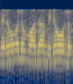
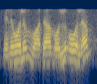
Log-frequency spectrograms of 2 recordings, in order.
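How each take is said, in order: First: The last part is run together as minolam. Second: The last part is split into mol olam. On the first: The speaker calls it wrong. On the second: The speaker calls it right.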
